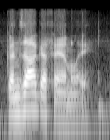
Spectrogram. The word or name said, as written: Gonzaga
